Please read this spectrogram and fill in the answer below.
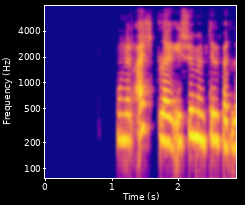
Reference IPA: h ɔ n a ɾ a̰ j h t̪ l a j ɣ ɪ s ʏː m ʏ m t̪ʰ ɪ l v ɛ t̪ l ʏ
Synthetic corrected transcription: h u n ɛ ɾ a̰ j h t̪ l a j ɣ i s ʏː m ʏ m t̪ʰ ɪ l f ɛ t̪ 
